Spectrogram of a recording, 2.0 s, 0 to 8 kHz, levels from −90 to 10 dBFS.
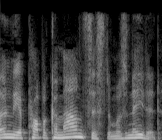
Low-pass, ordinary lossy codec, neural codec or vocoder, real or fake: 7.2 kHz; MP3, 48 kbps; none; real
